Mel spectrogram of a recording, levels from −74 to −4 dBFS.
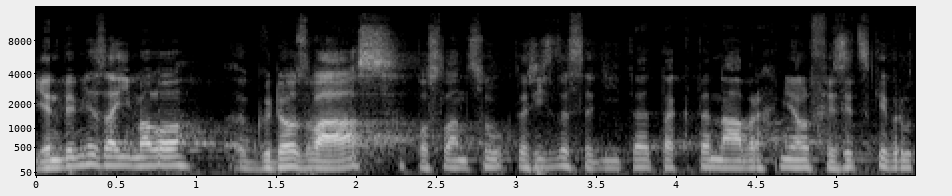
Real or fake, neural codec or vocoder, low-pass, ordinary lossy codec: fake; vocoder, 44.1 kHz, 128 mel bands, Pupu-Vocoder; 14.4 kHz; Opus, 64 kbps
